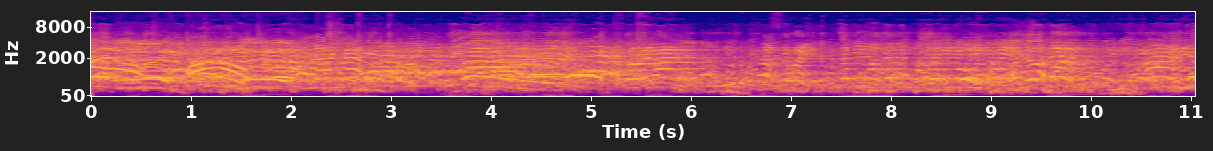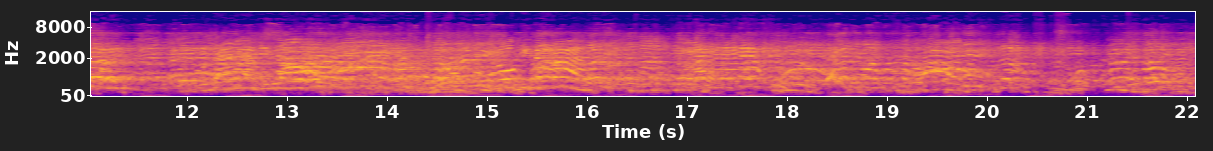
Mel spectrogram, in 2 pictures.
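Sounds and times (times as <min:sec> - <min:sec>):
crowd chattering and shouting: 0:00.0 - 0:22.0.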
